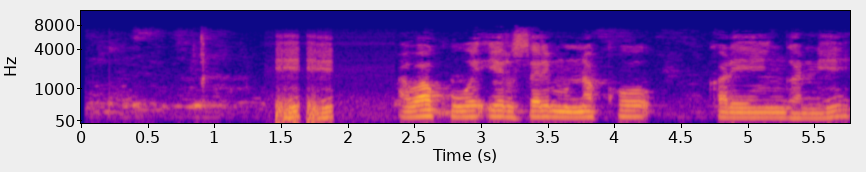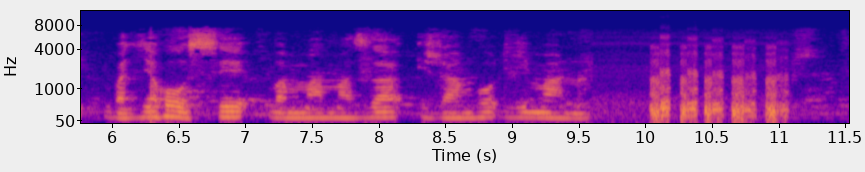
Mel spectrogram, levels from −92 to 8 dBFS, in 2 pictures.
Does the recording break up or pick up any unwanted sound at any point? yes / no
yes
